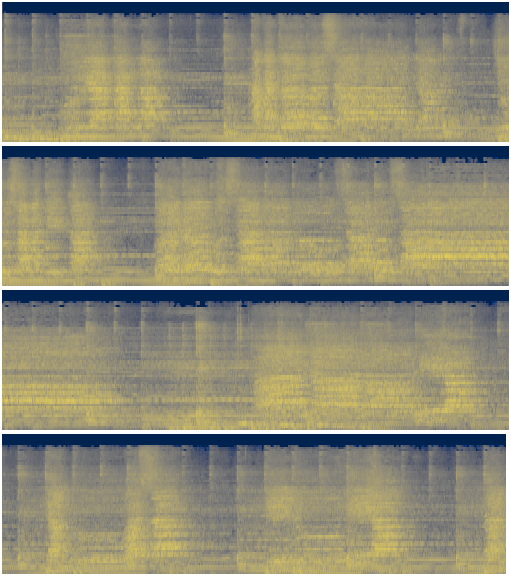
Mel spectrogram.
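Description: A church choir singing with musical accompaniment, the sung phrases swelling and easing every few seconds over sustained low notes.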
